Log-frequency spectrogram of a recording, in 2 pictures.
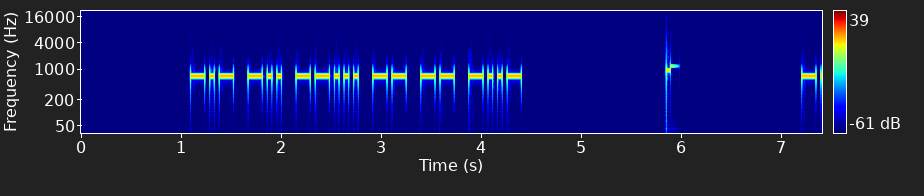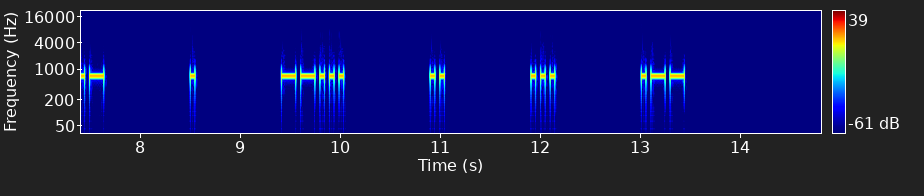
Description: Morse code, heard as a keyed tone, about 25 wpm, spaced as for 13 wpm, 700 Hz. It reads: KD7MMX KE7ISW
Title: USA Call Signs - 6 Characters - 6x Character Spacing - 25wpm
